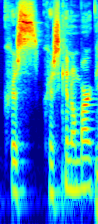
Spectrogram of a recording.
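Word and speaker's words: Christkindl Market: necessarily, but like a vendor for Chris Kindle Market.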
